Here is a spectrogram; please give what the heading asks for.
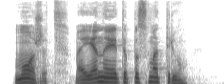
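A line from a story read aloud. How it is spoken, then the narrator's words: Snorting smirk. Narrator (Russian): хмыкнул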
